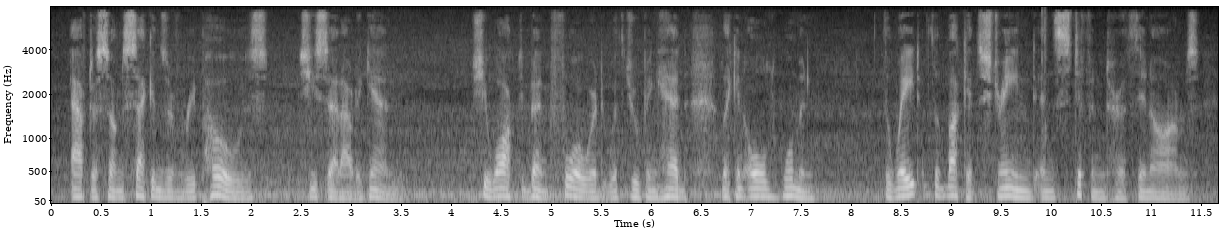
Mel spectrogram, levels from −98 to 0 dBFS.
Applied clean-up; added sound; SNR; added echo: none; Mechanical fan; 14 dB; none.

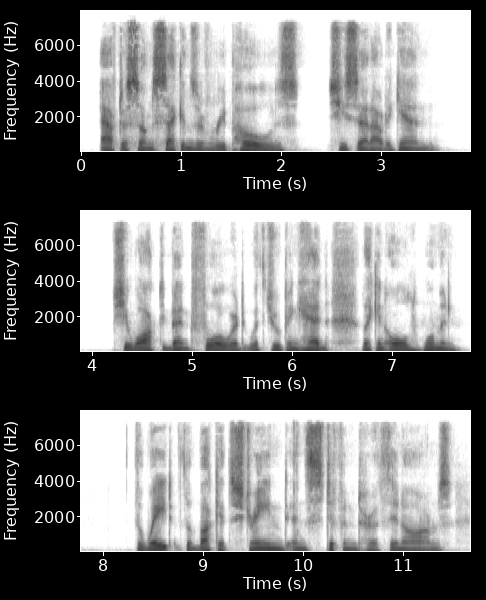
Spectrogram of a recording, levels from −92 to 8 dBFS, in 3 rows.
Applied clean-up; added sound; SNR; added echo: neural mask model DeepFilterNet 3.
